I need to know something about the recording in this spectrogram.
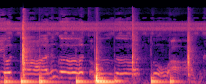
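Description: Korean folk singing by a man's voice with wavering, ornamented pitch, accompanied by a buk barrel drum: deep strokes on the drumhead and sharp clacks of the stick on the drum's wooden body, several to the second. A steady high chirring of insects runs underneath.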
